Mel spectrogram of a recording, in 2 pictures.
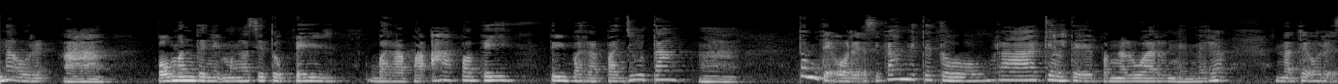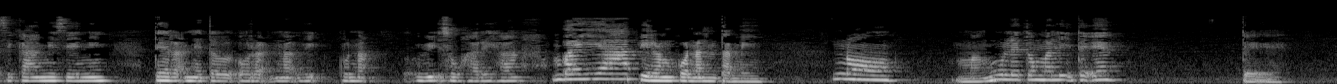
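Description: Speech, dull and smeared throughout with nothing above 10 kHz, most likely from AAC compression stripping high bands, which fits a low bitrate around 24 kbps.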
